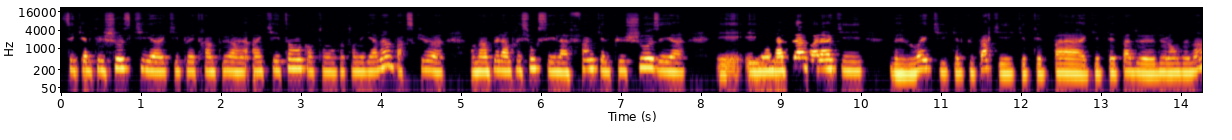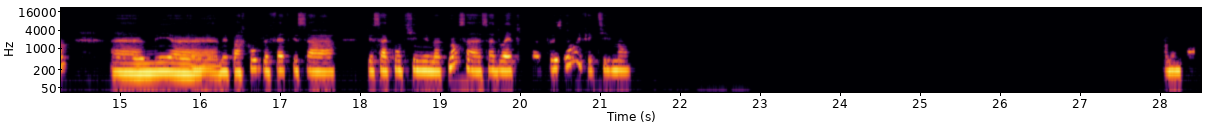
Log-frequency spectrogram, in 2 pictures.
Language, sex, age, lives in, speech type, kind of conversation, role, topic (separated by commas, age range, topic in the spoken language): French, female, 55-59, France, conversation, advice, advisor, Comment faire pour arrêter les ruminations nocturnes qui m’empêchent de m’endormir ?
